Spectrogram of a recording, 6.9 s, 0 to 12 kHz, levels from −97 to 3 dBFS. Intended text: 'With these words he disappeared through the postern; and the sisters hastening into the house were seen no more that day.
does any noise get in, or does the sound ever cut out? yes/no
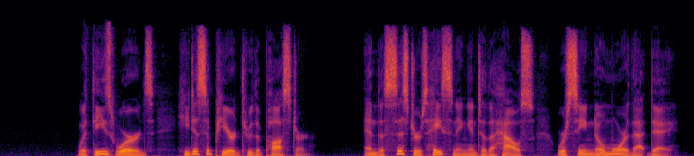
no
